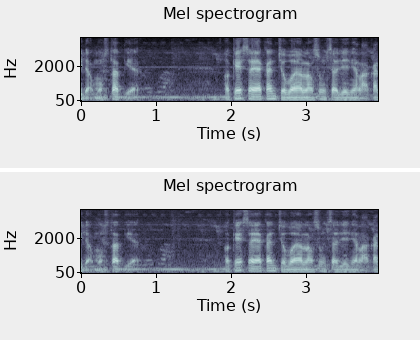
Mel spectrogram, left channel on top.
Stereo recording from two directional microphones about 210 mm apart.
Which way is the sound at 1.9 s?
30° left (ahead or behind).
